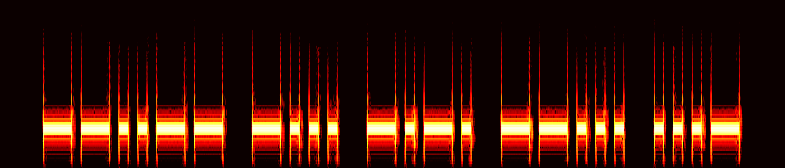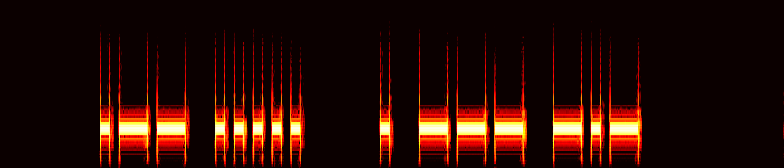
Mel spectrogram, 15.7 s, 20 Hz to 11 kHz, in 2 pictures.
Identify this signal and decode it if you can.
Morse code, heard as a keyed tone, about 13 wpm, 800 Hz. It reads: ,BC7V W5EOK
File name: LEZIONI / 10 SIGNS / 10D COMA 12wpm 2544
